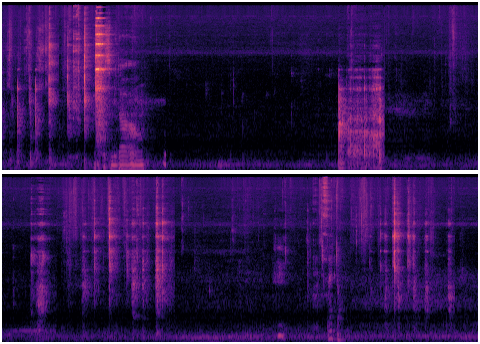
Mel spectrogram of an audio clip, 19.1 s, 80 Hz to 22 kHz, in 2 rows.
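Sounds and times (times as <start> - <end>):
cutlery and dishes clinking: 0.0 - 2.3, 6.8 - 7.7, 10.1 - 13.0, 15.6 - 18.6.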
